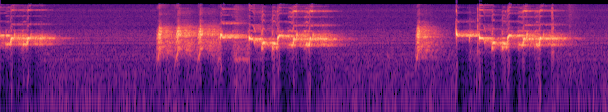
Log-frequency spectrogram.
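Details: Newly arrived caged white-eared bulbul, tailless after travel to Europe in a cramped space, sings bright warbled phrases of rich, slightly harsh notes, about two seconds apart with quiet between, plus a brief opening phrase.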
